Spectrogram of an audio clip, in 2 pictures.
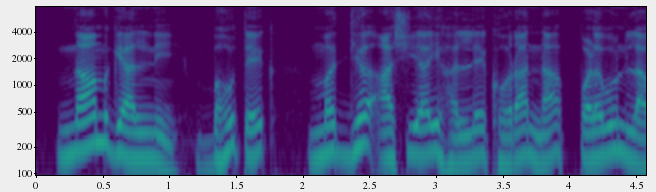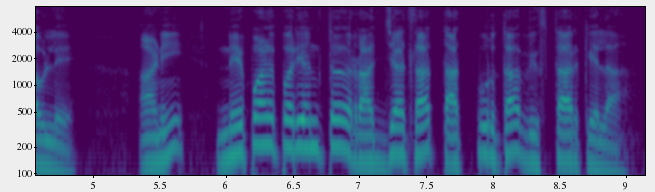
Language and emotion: Marathi, neutral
